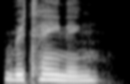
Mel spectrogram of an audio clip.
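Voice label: "retaining", British English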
